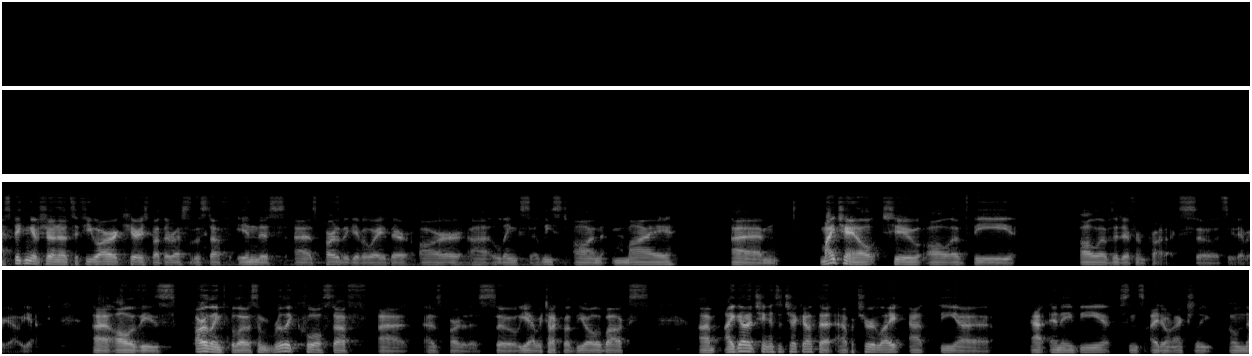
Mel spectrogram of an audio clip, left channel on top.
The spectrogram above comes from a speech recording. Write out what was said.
Speaking of show notes, if you are curious about the rest of the stuff in this as part of the giveaway, there are links, at least on my my channel, to all of the different products. So let's see, there we go. All of these are linked below. Some really cool stuff as part of this. So we talked about the Yololiv box. I got a chance to check out that aperture light at the at NAB, since I don't actually own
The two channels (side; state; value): left; silent; digital silence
